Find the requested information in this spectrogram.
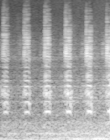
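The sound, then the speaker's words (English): A large bird gives a quick series of six harsh, honking calls in a steady rhythm, fairly close and clear, over a low outdoor rumble. “Oh, look at all these birds.”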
